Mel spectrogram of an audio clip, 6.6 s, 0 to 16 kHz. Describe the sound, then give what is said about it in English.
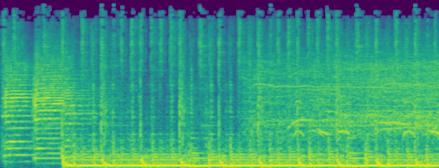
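A loud, sustained crowd roar at a game involving Forest Hills, with 5:52 to go and the score 49-45, with shouts and yells rising over a dense wall of noise and frequent sharp claps or bangs throughout. “You can hear the crowd.”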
